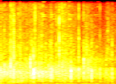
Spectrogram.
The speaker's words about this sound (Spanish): Y creo que podemos darle un aplauso a nuestro equipo técnico también, así que muchas gracias.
